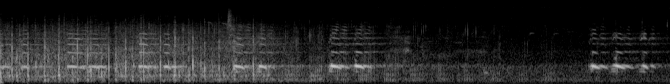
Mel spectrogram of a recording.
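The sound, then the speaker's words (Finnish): A whooper swan takes off across water, its feet slapping the surface in a rapid run and its wing feathers audible, while loud, trumpeting honks ring out in short bursts. “Ja tänään sitten lopussa on muuten se kohta, kun se lähtee sitten liikkeelle sekin oli meille tänä, tänä vuonna ainutlaatuinen kokemus, kun kuultiin näitä läpsy, läpsytteleviä ääniä veden pinnassa.”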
